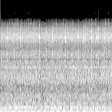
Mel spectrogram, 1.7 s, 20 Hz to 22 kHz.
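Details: 1981 Toyota Tercel, carbureted, just jump-started from a dead battery: steady, even idle with a smooth low hum and no knocks or misses; the engine settles and runs cleanly.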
